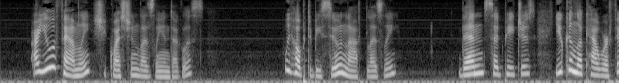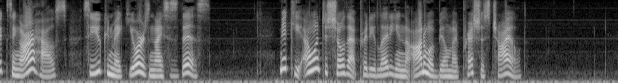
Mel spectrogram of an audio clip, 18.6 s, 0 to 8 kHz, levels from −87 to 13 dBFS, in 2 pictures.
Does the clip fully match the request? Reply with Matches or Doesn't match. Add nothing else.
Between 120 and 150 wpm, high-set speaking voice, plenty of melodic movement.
Doesn't match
